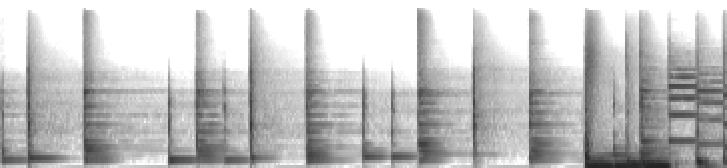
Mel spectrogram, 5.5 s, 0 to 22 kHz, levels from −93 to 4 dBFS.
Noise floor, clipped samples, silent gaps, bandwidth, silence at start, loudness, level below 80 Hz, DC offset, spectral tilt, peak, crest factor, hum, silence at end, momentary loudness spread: -42 dBFS; under 0.1%; none; 16 kHz; 0 s; -21 LUFS; -30 dBFS; under 0.1%; -5.5 dB/octave; -4 dBFS; 16 dB; none; 0 s; 16 LU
